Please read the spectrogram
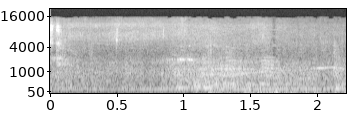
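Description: Breaded bluegill fillets deep-frying in vegetable oil in a small pan: a steady sizzle.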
